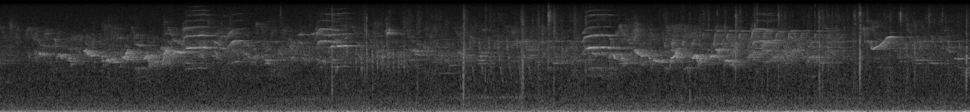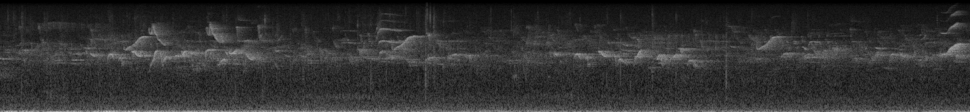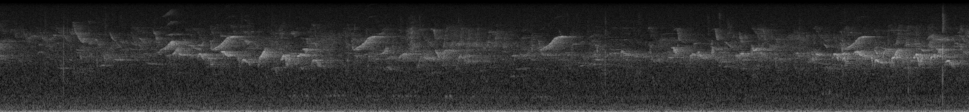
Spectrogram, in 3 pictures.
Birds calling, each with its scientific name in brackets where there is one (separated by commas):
Apapane (Himatione sanguinea), Red-billed Leiothrix (Leiothrix lutea), Omao (Myadestes obscurus), Iiwi (Drepanis coccinea), Hawaii Creeper (Loxops mana), Warbling White-eye (Zosterops japonicus), Hawaii Amakihi (Chlorodrepanis virens)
